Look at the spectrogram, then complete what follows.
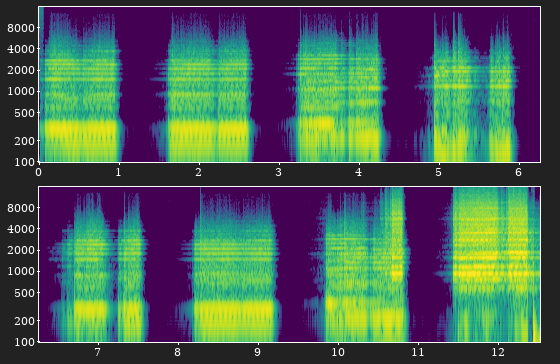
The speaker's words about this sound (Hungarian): De most a jelen időlemez első dalát halljuk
